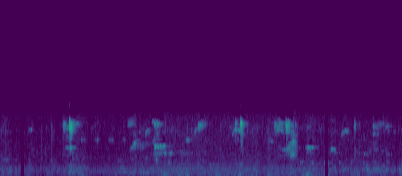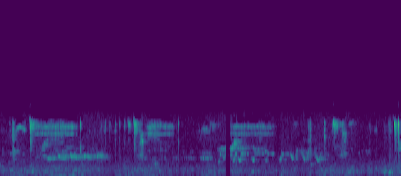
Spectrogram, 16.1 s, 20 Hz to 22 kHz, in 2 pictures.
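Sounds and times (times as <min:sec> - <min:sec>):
songbird chirping: 0:00.0 - 0:16.0.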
